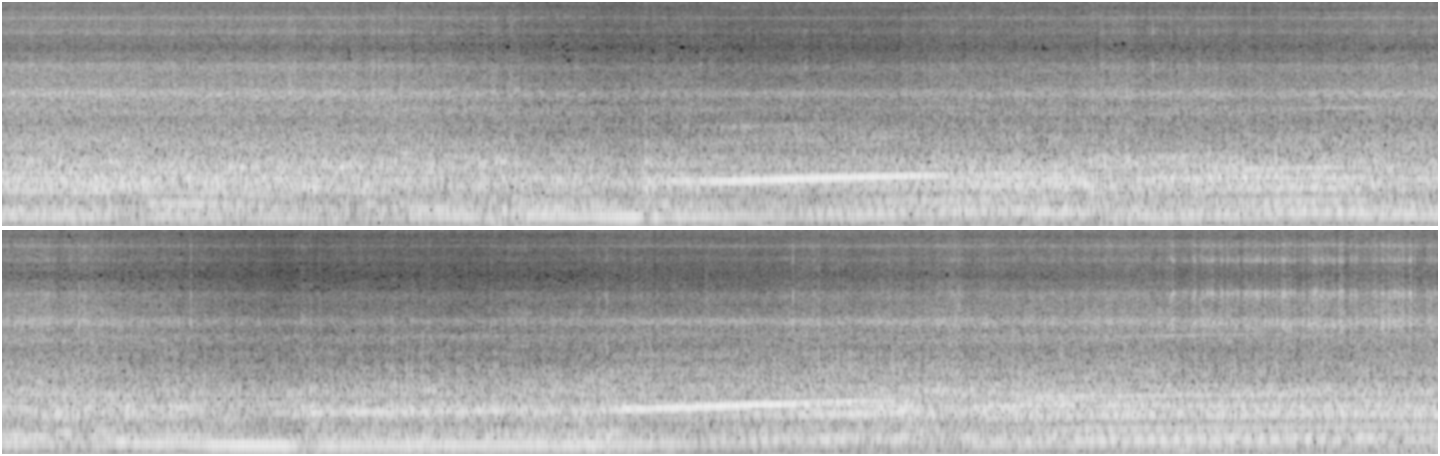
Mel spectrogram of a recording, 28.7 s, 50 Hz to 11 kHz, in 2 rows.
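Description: Caterham R400's four-cylinder engine at speed, heard from the open cockpit, its pitch climbing twice as it accelerates through the gears, with short drops at the shifts. A steady rush of wind and road noise runs underneath.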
